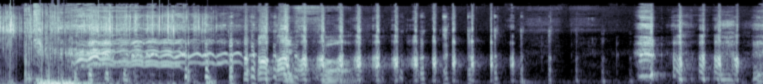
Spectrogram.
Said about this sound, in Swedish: Det är ju det ljudet de spelar i högtalarna på Fat Camp för att få alla ungarna att springa tillbaka. Det, är någon som, det är någon som prasslar med godispapper.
